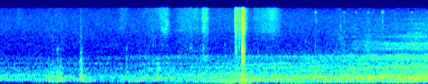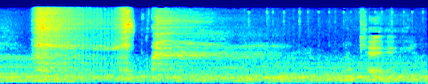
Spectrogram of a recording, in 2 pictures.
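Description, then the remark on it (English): Steady road rumble from a couple of passing cars, with a couple of sharp, airy whooshes midway as vehicles go by; a man on a bike is also on the road. Breathy sounds sit over the traffic noise. “Guy on a bike, we had a couple of cars here.”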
